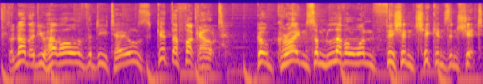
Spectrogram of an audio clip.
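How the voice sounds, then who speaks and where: Shouting at a moderate pace over faint music in the background. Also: man, high pitch for a man. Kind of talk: comic overacting, crude abridged parody. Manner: rude, dismissive, shouting.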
